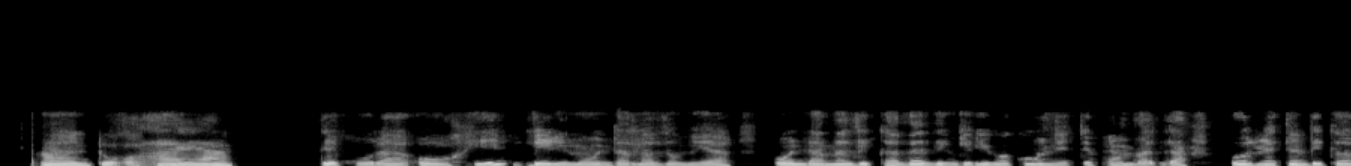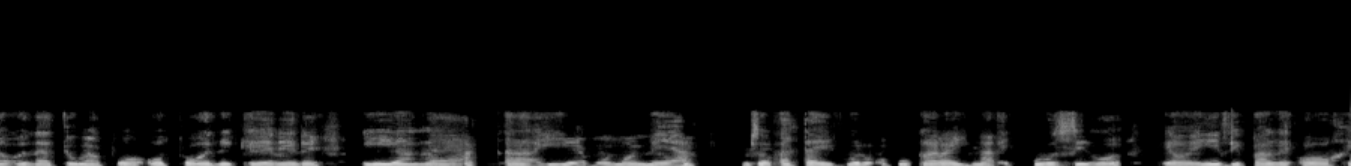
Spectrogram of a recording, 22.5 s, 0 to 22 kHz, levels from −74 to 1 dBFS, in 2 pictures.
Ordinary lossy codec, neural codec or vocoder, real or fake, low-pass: AAC, 32 kbps; codec, 44.1 kHz, 2.6 kbps, SNAC; fake; 7.2 kHz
